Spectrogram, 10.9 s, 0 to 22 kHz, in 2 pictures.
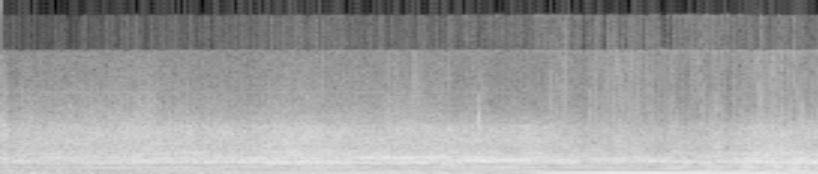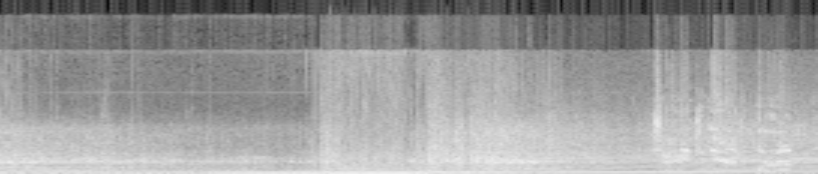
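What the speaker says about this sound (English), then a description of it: "Changed gears, put her up in third, and took off." An in-car view of a 1995 NASCAR stock car racing at Darlington Raceway, its loud engine droning steadily, then dipping and climbing again as it shifts and accelerates, with commentators talking over the roar.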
